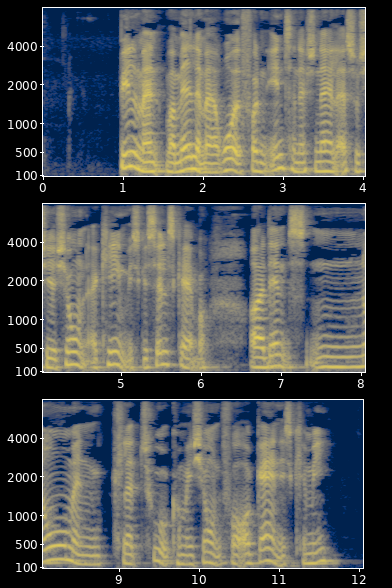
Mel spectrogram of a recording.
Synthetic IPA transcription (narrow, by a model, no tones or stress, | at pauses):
b̥ilmæn̰ʋɑ̈með̞ˠlem̰ɐæʁɔ̽ːð̞̩ˠfɒ̽d̥enʔe̝nd̥ɐnæɕo̝nɛ̰ːləæso̝siæɕo̝̰ːnækʰe̝̰ːmisɡ̥əselsɡ̥ɛ̰ːb̥ɐ | ʔɒ̽ædens | nomenkʰlæt͡sʰuɐ̰kʰo̝miɕo̝̰ːnfɒ̽ʔɒɡ̥ɛ̰ːnisɡ̥ʰemḭː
